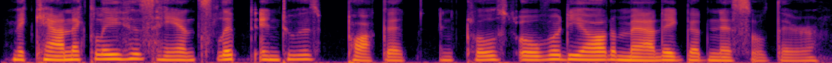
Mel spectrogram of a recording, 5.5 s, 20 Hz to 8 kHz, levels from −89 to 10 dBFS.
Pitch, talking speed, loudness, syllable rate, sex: 180 Hz, 160 wpm, -18 LUFS, 5.7 syllables/s, female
